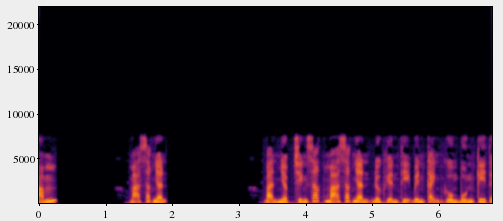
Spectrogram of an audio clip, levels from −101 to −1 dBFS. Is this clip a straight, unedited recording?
no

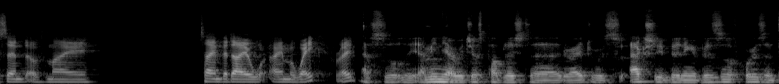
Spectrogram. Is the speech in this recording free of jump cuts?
no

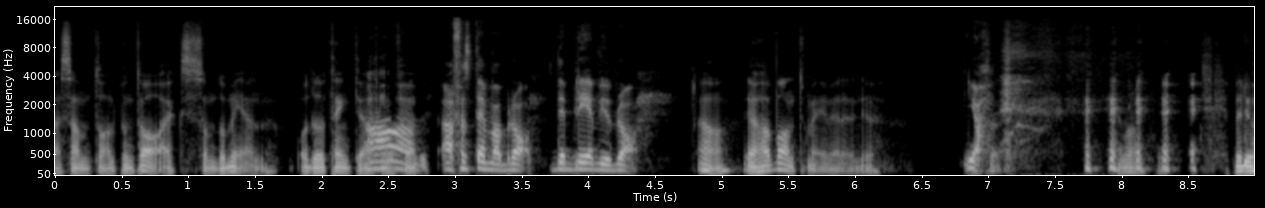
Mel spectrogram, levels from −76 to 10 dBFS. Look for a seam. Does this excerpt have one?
yes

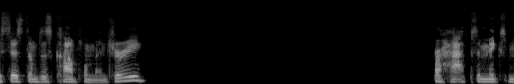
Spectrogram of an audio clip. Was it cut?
no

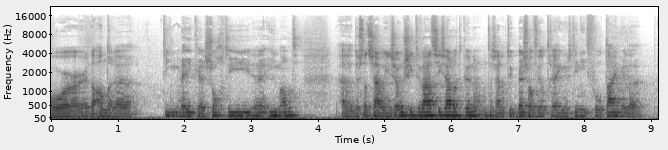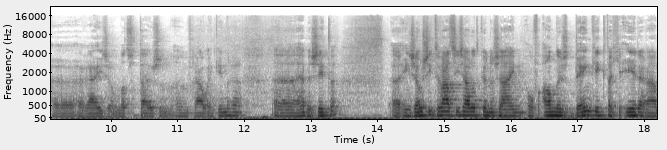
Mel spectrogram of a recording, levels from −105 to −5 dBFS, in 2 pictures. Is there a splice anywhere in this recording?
no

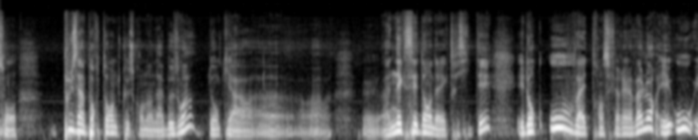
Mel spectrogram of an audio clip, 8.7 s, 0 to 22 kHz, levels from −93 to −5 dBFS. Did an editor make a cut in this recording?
no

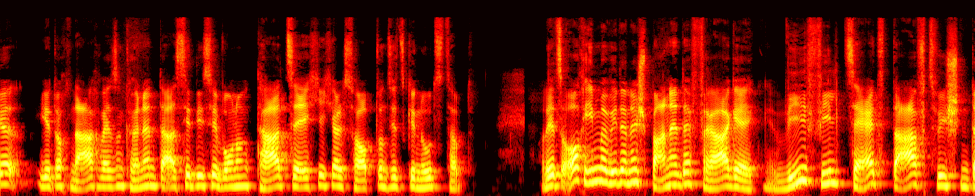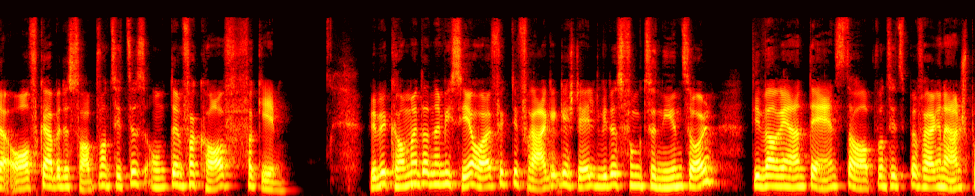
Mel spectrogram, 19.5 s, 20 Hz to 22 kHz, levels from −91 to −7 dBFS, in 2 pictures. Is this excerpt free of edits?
no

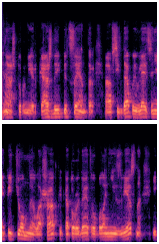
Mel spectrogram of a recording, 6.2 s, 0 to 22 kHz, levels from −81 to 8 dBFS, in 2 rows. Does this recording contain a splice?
no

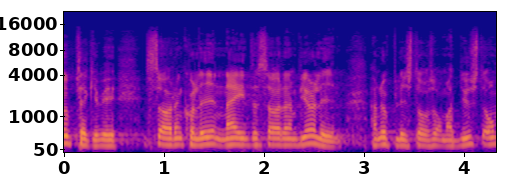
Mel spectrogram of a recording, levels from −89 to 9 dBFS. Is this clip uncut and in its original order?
yes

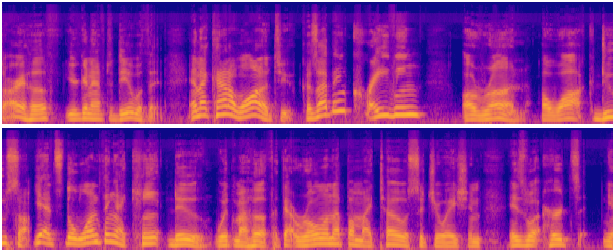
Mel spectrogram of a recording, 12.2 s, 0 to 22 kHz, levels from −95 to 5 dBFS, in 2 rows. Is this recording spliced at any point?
yes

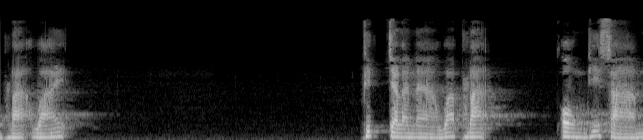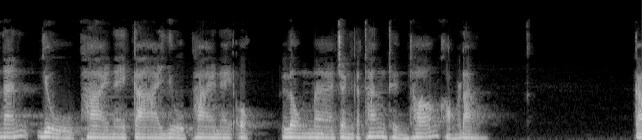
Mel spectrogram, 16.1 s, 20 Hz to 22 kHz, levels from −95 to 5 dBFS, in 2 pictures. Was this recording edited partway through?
no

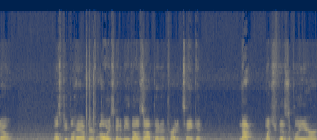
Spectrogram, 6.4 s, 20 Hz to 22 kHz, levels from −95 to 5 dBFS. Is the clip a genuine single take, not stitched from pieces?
no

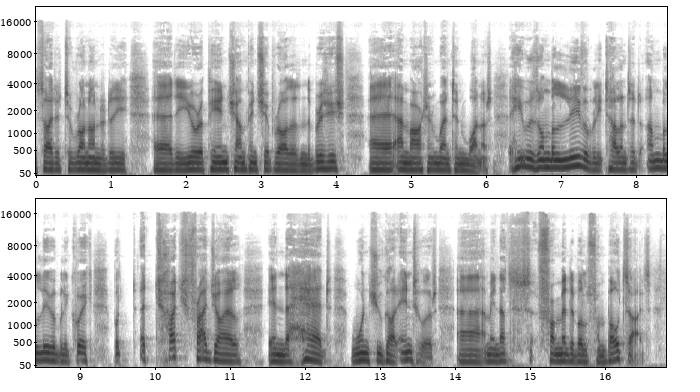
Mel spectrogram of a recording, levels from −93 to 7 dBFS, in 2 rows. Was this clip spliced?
yes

